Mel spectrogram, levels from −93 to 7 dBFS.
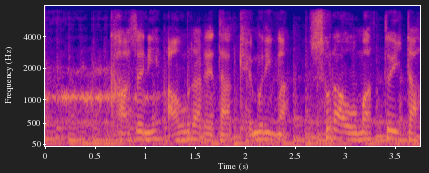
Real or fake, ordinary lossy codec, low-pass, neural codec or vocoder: fake; none; 7.2 kHz; codec, 24 kHz, 6 kbps, HILCodec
